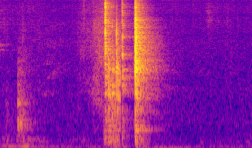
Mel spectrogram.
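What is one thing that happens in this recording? A knife is set down on a wooden board.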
